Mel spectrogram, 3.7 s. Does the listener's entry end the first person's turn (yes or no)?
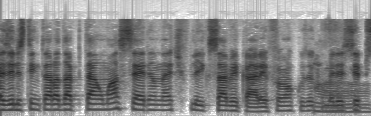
no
